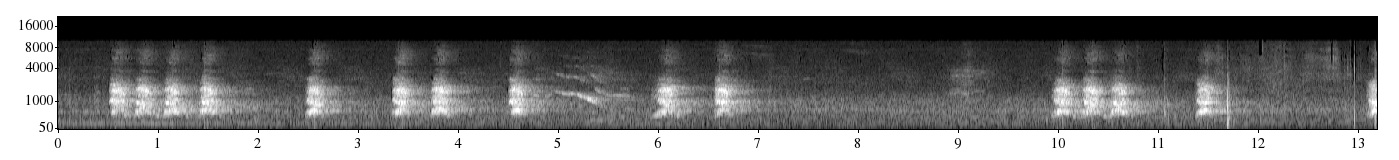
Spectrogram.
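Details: Dogs kept outdoors barking in the rain on August 23rd at 8 p.m.: sharp, clipped barks in quick runs of two to four, separated by pauses of one to several seconds, over a steady hiss of rainfall.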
